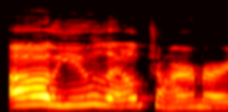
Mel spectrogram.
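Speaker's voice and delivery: slow, loud, swooning gush; drawn-out gush over a flirt; mock swoon. Real, not acted. Fan swooning loudly over Firestar's sweet talk.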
